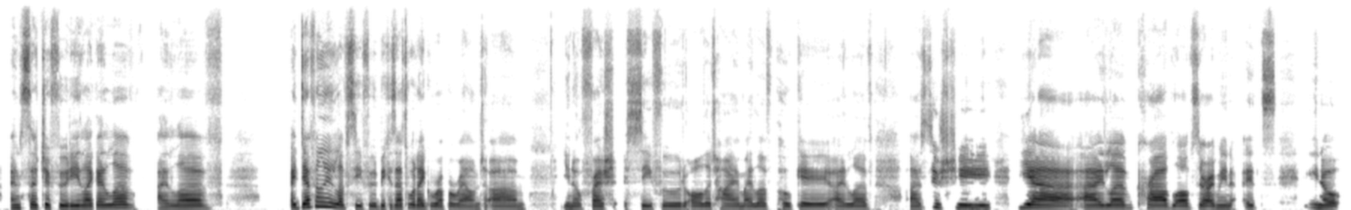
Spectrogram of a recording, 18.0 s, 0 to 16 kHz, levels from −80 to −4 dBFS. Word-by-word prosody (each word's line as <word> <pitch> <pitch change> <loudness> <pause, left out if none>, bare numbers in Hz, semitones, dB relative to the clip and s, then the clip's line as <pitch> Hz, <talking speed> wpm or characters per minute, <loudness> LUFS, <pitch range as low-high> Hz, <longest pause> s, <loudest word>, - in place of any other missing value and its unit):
I'm 215 0 -1
such 220 0 0
a - - +8
foodie, 200 -1 +2
like, 205 0 +1
I 220 0 +3
love 230 0 +1 0.3
I 195 0 -4
love 200 0 0 0.9
I - - +7
definitely 290 +7 +4
love 225 -4 +2
seafood 180 -1 -3
because 195 +2 -3
that's 205 +1 +1
what 225 -2 0
I 205 - +4
grew 180 -1 -3
up 165 - -4
around, 165 -1 -3
um, 165 -1 -4 0.5
you 185 -1 -7
know, 175 -1 -4
fresh 190 - -2 0.2
seafood 180 0 -4
all 180 -1 -2
the 185 +1 -1
time. 170 -1 -5
I 170 +1 -3
love 175 0 -3
poke, 180 0 -6
I 175 -1 0
love, 175 -1 -3 0.5
uh, 180 -1 -2
sushi 215 -2 0 0.4
yeah, 215 -5 +5
I 210 0 +3
love 215 -1 +1
crab, 205 -2 +3
lobster 195 +1 +2
I 190 +1 +4
mean, 205 -1 -3 0.2
it's, 435 +4 -5 0.4
you 240 -10 -6
know 210 -1 +2
195 Hz, 150 wpm, -21 LUFS, 180-215 Hz, 0.9 s, a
